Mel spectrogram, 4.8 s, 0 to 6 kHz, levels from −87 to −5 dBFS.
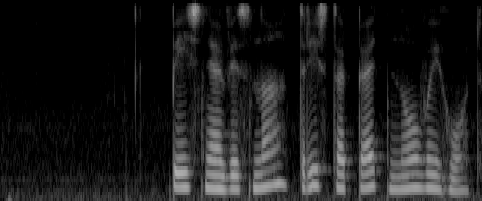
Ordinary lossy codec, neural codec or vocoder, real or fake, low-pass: none; vocoder, 44.1 kHz, 128 mel bands every 256 samples, BigVGAN v2; fake; 5.4 kHz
